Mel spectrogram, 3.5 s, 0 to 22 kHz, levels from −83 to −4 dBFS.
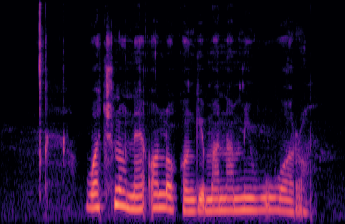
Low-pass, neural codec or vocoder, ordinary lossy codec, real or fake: none; none; none; real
